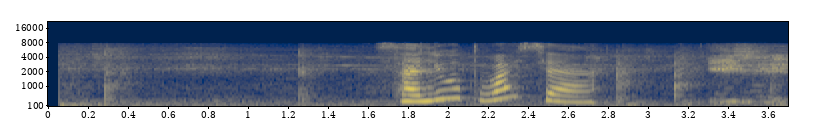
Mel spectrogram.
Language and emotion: Russian, positive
